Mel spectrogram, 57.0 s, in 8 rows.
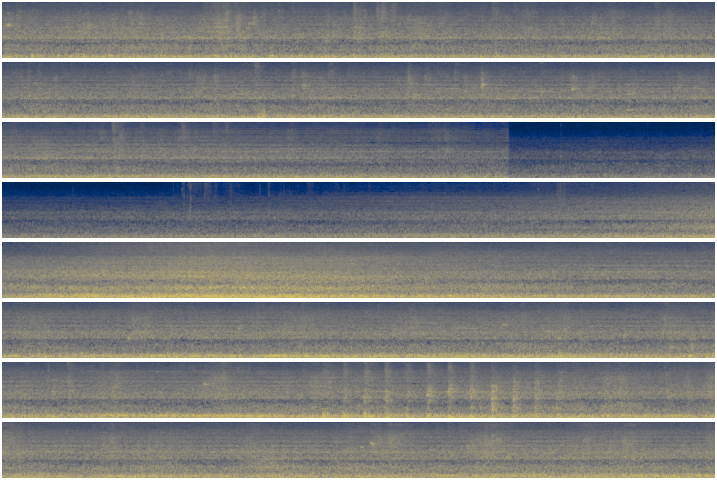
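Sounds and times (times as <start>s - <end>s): wheels clicking over rail joints: 0.0s - 17.2s, 30.6s - 57.0s
train rumbling on rails: 0.0s - 57.0s.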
